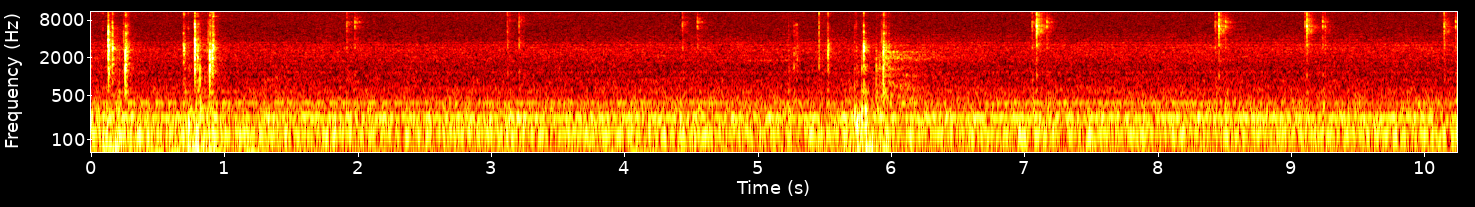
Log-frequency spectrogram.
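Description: Scattered clicks of a computer keyboard and mouse, a cluster in the first second and single clicks every second or so after, over a steady low hum.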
